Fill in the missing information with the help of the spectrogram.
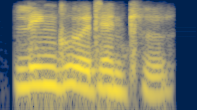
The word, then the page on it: linguodental: Indian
